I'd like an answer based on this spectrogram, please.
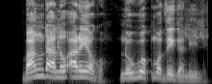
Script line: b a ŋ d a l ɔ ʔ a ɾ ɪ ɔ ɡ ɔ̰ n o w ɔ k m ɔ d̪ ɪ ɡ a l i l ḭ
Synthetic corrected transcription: b a ŋ d a l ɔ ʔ a ɾ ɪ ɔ ɡ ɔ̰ n o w o k m ɔ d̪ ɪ ɡ a l i l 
